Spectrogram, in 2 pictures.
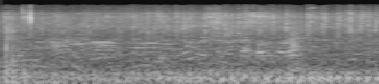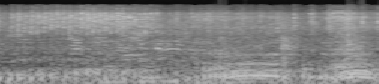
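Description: A small motorcycle engine running steadily at close range, growing louder about five seconds in, with faint voices of people in the street.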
